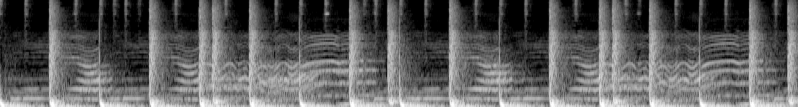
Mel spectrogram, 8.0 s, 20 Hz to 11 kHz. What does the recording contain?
Processed acid-loop 120 bpm with drums and human voice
